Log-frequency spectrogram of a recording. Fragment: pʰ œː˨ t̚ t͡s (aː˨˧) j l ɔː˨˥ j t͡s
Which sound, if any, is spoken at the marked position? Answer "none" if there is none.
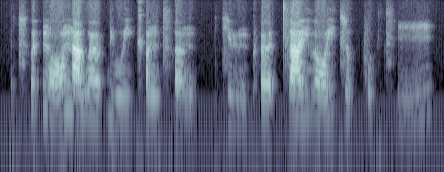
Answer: aː˧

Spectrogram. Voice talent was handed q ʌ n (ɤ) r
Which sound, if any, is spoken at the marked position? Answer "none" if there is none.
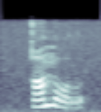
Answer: ɔ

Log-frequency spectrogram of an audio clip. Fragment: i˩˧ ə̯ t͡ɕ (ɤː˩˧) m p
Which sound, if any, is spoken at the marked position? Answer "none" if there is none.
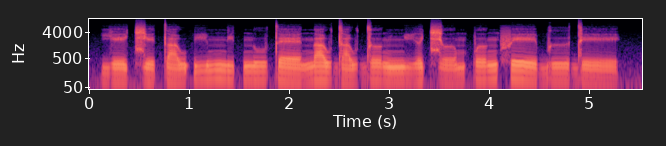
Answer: ɤː˩˧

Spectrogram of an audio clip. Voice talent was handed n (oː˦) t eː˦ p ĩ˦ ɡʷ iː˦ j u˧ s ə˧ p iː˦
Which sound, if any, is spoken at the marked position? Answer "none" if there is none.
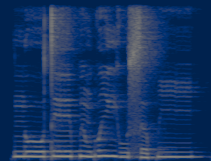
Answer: oː˦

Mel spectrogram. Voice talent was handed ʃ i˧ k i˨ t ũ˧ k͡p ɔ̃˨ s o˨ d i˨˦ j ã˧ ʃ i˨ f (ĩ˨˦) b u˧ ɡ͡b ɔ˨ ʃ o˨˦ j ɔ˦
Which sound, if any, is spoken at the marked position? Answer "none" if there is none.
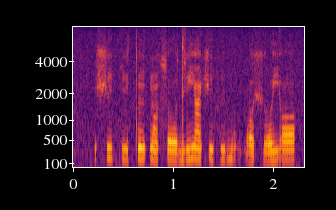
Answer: i˨˦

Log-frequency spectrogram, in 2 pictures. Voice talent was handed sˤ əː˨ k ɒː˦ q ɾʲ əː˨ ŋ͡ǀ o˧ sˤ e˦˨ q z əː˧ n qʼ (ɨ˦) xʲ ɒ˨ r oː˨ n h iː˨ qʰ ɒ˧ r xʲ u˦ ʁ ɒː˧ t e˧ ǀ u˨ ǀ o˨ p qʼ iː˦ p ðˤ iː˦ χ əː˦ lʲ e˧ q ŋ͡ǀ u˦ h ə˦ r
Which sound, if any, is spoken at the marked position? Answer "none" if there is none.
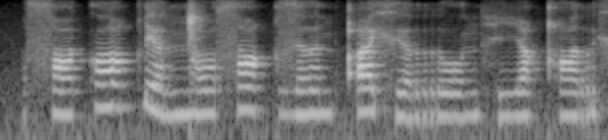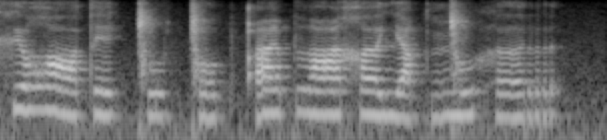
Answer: e˦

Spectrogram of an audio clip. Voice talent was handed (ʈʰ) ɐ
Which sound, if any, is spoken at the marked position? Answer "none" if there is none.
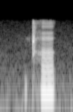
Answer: ʈʰ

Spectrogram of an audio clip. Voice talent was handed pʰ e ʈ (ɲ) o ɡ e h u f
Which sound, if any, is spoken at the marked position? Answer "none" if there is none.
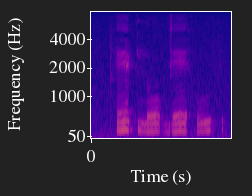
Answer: n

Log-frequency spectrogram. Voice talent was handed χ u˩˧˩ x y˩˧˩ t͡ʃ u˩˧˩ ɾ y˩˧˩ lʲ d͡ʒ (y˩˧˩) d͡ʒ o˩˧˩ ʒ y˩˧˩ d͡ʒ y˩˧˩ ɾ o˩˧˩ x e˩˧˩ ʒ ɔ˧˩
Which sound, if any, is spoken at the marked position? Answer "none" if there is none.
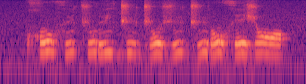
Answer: y˧˩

